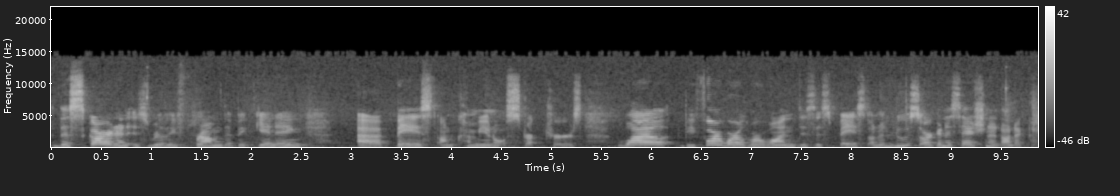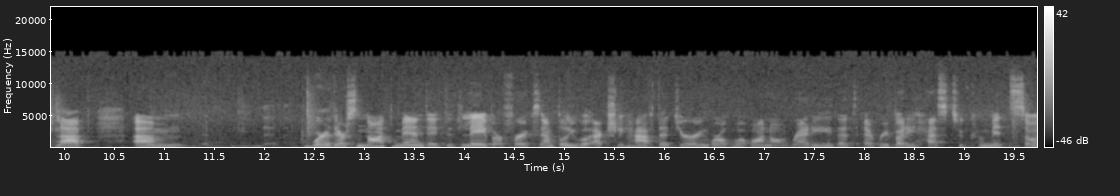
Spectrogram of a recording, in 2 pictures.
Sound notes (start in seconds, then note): none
